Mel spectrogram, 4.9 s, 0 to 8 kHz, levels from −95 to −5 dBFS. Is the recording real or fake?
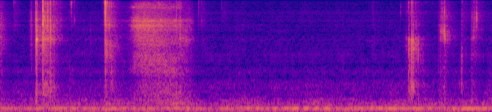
fake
